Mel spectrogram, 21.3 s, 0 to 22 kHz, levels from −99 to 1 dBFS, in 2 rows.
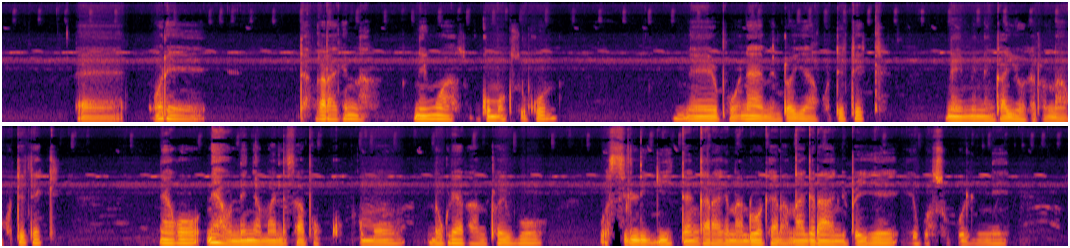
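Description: Throughout, the speech sounds swirly, hollow and smeared, with blurred attacks, likely generation loss from about four MP3 passes at what sounds like 128 kbit/s.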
